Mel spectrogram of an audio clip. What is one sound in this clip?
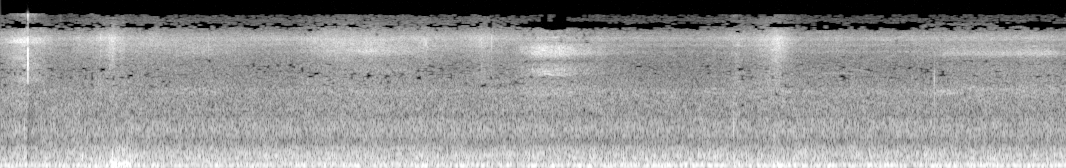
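A baby rustles bedsheets while squirming.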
